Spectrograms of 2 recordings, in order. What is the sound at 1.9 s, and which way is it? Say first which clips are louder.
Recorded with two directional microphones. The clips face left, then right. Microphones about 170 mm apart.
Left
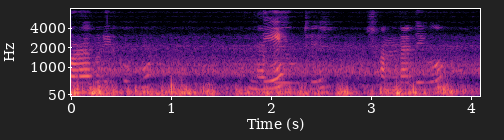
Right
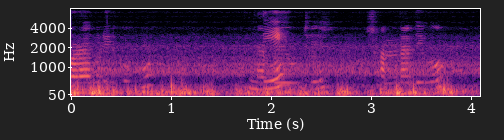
Speech: even; centre (ahead or behind).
